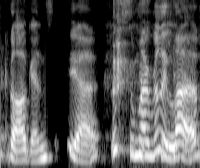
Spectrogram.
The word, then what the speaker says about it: Walton Goggins: Walton Goggles. Goggins, I think, but I like Goggles better. So funny. I like got the first one down finally and then just totally butchered the second name. Yeah, exactly. Walton Goggins.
